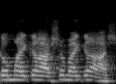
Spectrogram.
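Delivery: imitating crying sister. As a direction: play the panicked tearful sister lightly. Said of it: "my sister started to cry".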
